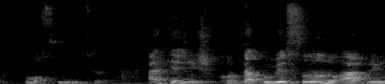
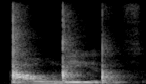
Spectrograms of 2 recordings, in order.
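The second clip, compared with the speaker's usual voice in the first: "Palmeiras" slow and very loud, in beats; syllables beaten out; 9 dB louder, much slower than usual. Shown as a demonstration. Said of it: "me ensinou a bater palma". (Palmeiras forte e pausado, sílaba por sílaba)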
